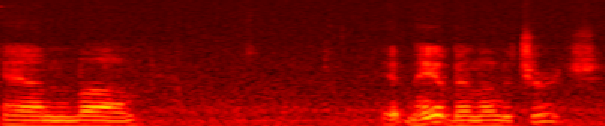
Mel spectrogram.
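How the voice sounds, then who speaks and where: Older man recounting his working past for an interview, meandering and halting, with a faint hiss behind him. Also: medium pitch, lively intonation, a little mellow, rough recording. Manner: rambling, reminiscing with frequent restarts. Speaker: interviewee, retired salesman. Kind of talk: oral history interview.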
